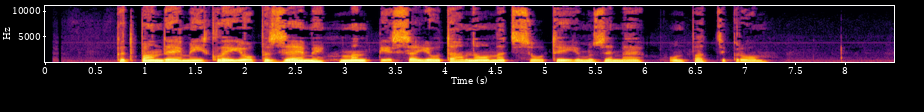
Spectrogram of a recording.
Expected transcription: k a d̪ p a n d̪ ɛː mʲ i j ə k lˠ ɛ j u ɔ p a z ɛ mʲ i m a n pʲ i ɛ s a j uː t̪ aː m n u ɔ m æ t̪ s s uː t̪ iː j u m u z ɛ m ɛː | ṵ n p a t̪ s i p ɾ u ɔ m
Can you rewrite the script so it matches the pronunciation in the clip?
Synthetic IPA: k a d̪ p a n d̪ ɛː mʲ i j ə k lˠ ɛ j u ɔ p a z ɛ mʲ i m a n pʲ i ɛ s a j uː t̪ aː m n u ɔ m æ t̪ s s uː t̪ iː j u m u z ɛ m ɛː | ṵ n p a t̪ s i p ɾ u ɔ m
